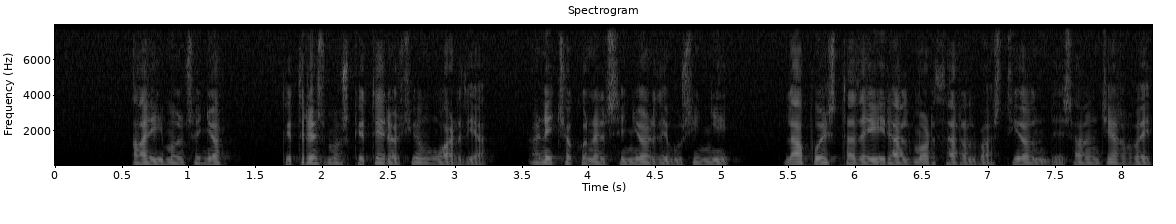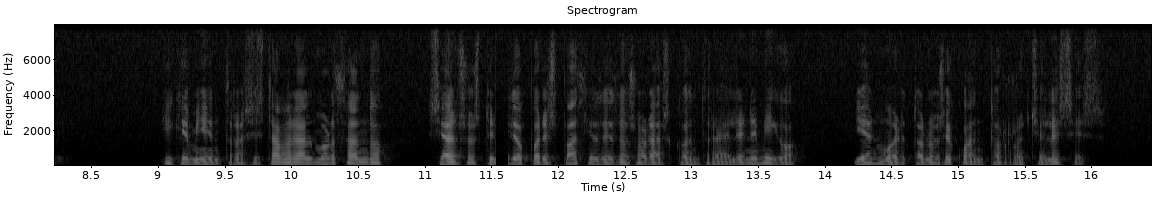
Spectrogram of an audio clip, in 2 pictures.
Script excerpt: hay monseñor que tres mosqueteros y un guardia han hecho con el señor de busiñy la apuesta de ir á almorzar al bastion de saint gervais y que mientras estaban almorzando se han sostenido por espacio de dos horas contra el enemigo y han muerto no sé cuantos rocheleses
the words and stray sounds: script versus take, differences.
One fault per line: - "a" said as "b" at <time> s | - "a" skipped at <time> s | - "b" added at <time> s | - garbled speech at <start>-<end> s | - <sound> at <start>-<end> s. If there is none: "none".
- dropout at 11.5-11.6 s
